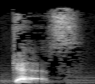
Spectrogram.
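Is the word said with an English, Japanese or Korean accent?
English. It is said with an English pronunciation. "英語で言うとガス"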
